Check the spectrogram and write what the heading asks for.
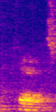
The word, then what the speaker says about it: Clouz: Mas fala a pronúncia do close pra ver se você lembra.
